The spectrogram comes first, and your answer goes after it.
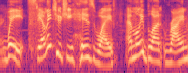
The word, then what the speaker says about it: Tucci: Tuji. I don't know how to say his name. Stanley Tucci.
